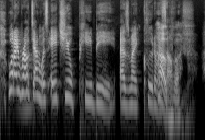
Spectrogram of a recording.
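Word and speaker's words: Höfn: It's spelled HOFN, and neither the F nor the N is in the word. Oh. It's like hup. Hup. It's like you're just breathing.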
